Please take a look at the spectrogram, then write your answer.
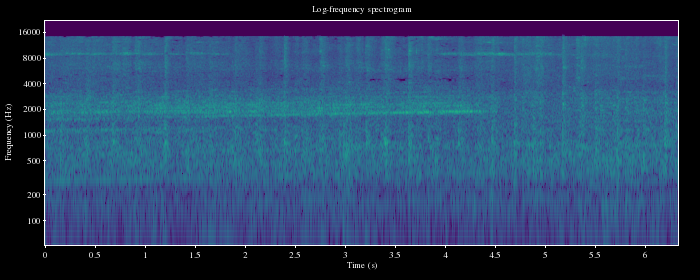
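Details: MTA R142A car 7686 on a Manhattan-bound 4 train, 183rd Street next: steady high whistling howl over wheel clatter, slowly falling in pitch as the car slows; howling traction motor, later fixed.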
